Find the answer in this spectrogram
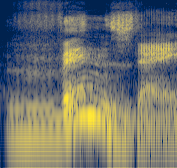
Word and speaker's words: Wednesday: If you say Wednesday, that is your top teeth touch your bottom lip, that is V, it's not W. So instead of Wednesday, you should say Wednesday.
